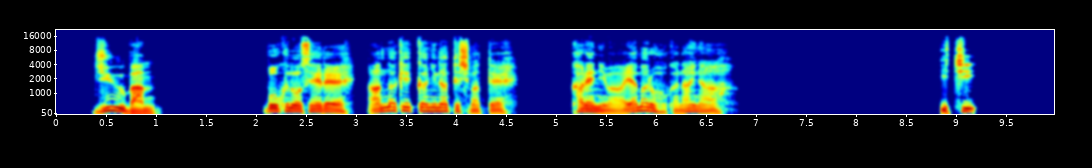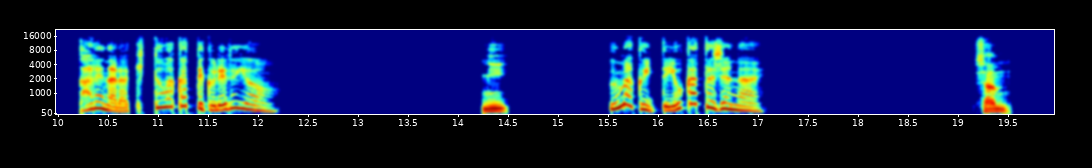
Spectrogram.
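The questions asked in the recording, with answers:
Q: 僕のせいであんな結果になってしまって、彼には謝るほかないな。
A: 1: 彼ならきっと分かってくれるよ。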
